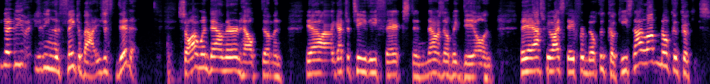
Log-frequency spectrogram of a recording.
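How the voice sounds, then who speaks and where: Speaking at a very fast pace, a man uses a high pitch. His intonation is lively. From US Midwest / Virginia small towns. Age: 60s. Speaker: motivational speaker and author. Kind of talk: interview storytelling.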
